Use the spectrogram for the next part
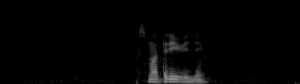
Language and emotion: Russian, neutral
